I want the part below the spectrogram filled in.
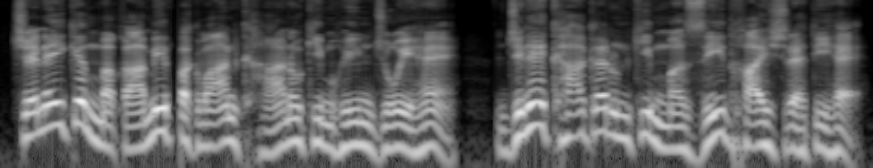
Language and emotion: Urdu, happy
